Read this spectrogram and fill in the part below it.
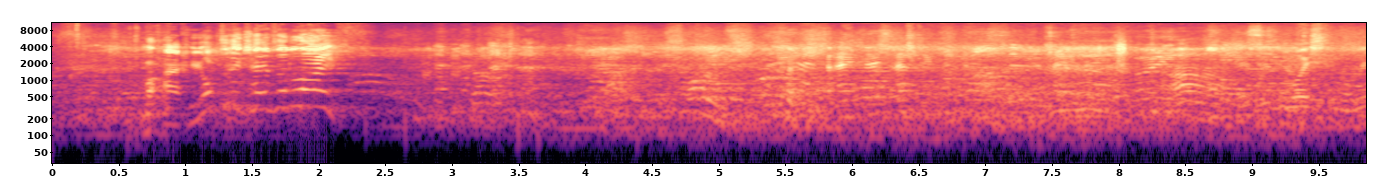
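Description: A sheet of paper rustles as it is peeled off a printing plate.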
